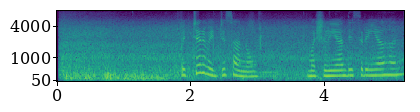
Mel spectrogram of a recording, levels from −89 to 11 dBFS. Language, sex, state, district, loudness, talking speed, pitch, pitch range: Punjabi, female, Punjab, Kapurthala, -13 LUFS, 80 wpm, 250 Hz, 230-265 Hz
